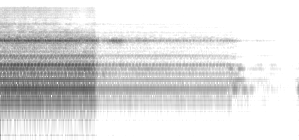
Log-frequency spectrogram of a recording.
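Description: A horn sounded once: a steady, loud held blast of about a second that drops to a quieter fading tail.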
